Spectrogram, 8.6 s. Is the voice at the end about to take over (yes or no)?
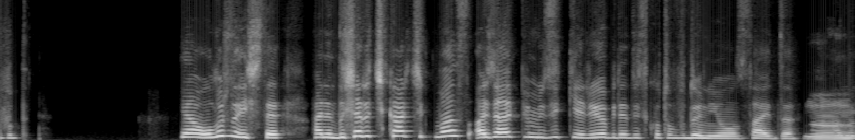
yes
